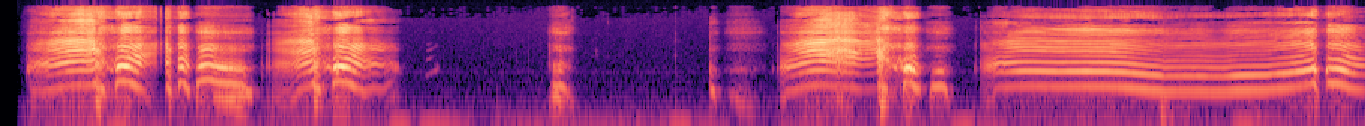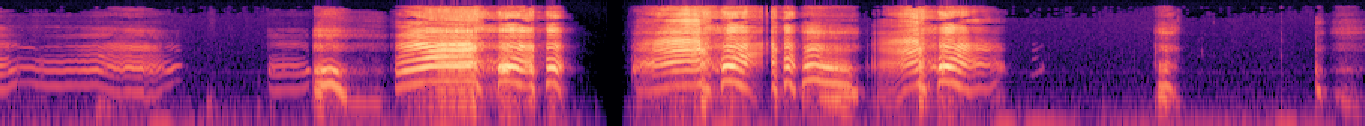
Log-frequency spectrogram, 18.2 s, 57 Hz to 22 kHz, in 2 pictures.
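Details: 9-month-old baby crying: rhythmic bursts of loud crying with a sustained wail in the middle, separated by brief pauses for breath; infant crying.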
